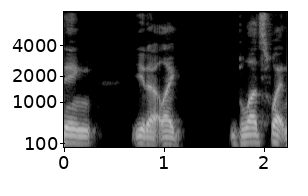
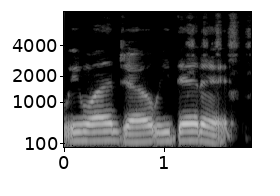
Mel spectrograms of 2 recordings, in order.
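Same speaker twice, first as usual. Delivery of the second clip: high, very slow, deliberate, drawn-out delivery; 6 semitones higher than usual. Retelling a scene as if Kamala Harris said it: Kamala Harris impression. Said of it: "Kamala Harris. She's like".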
